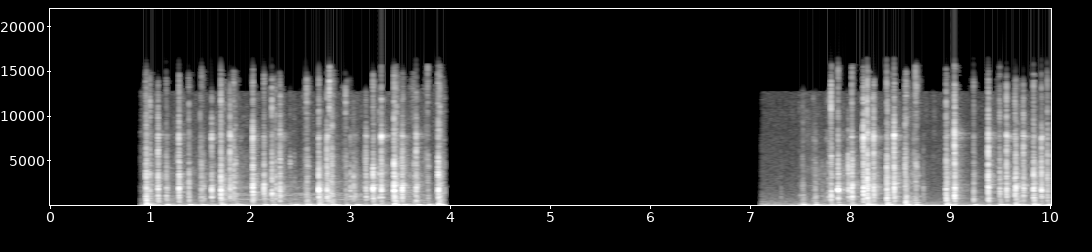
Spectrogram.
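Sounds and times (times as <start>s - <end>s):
rapid irregular clicking: 7.5s - 10.0s.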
